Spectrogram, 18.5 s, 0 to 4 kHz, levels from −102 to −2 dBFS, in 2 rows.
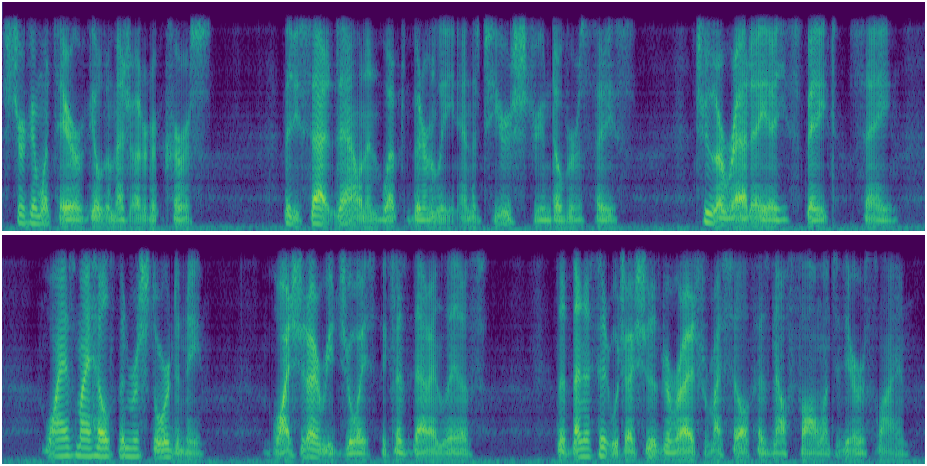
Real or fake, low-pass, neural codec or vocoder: fake; 3.6 kHz; autoencoder, 22.05 kHz, a latent of 192 numbers a frame, VITS, trained on many speakers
